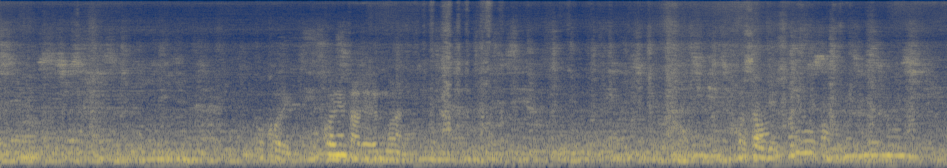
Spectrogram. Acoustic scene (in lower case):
crowded indoor space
